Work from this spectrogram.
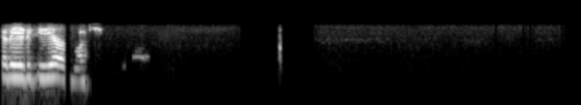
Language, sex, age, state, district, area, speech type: Dogri, female, 18-30, Jammu and Kashmir, Samba, rural, conversation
